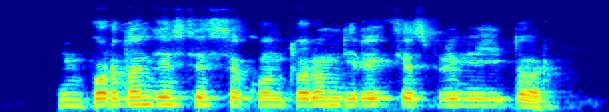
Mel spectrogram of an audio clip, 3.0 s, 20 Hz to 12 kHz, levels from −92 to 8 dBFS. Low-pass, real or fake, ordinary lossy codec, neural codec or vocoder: 7.2 kHz; fake; Opus, 32 kbps; codec, 16 kHz, 8 kbps, FreqCodec, larger model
